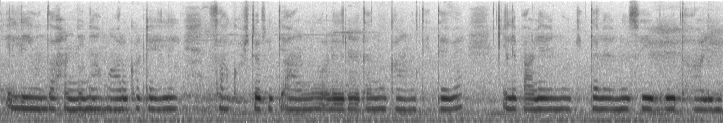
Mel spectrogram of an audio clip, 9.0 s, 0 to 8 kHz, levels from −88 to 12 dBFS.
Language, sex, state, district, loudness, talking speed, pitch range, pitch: Kannada, female, Karnataka, Chamarajanagar, -15 LUFS, 115 wpm, 225-235 Hz, 230 Hz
